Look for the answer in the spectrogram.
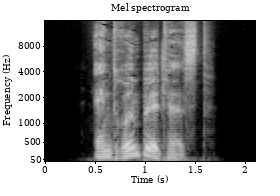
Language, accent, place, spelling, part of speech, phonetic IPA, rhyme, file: German, Germany, Berlin, entrümpeltest, verb, [ɛntˈʁʏmpl̩təst], -ʏmpl̩təst, De-entrümpeltest.ogg
- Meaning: inflection of entrümpeln: 1. second-person singular preterite 2. second-person singular subjunctive II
